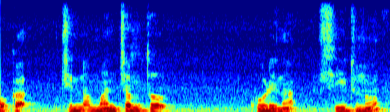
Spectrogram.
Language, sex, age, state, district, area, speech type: Telugu, male, 18-30, Andhra Pradesh, Kurnool, urban, spontaneous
